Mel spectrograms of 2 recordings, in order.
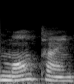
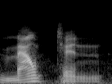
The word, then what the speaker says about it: mountain: Barbara, for the word mountain, okay, the first syllable gets stressed. The end of the word is just tn. It's an unstressed schwa sound. Just tn.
